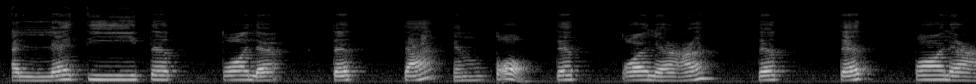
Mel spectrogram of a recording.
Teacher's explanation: it is a hard letter to pronounce, middle and the back raising same time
